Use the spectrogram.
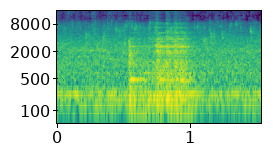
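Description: Four finely chopped small shallots fry in a teaspoon of hot coconut oil, a close, steady sizzle that swells briefly louder midway.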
